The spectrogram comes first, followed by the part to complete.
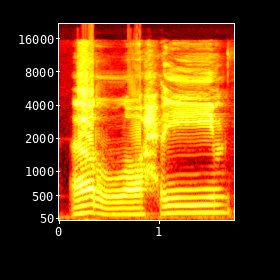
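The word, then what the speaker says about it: الرَّحِيم: masuk hidung dan juga lepas dari namanya imalah yaitu harus kasrah sempurna arrahim arrahim kemudian pada lafal him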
